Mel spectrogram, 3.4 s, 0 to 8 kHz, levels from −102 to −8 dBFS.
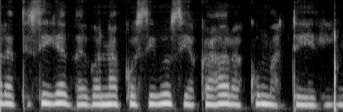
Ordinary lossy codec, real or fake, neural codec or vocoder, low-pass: none; fake; codec, 16 kHz, 4.8 kbps, FACodec; none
